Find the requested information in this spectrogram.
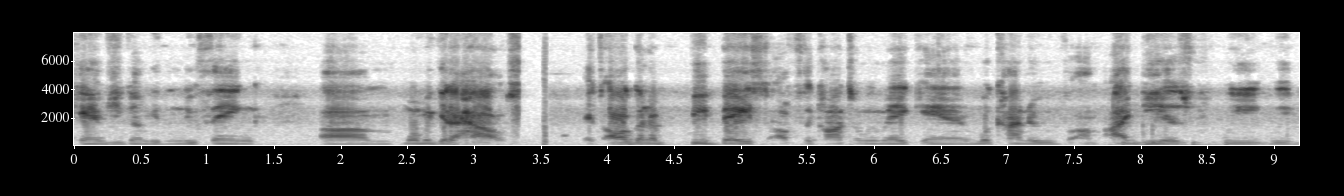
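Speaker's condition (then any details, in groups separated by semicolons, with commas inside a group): No condition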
